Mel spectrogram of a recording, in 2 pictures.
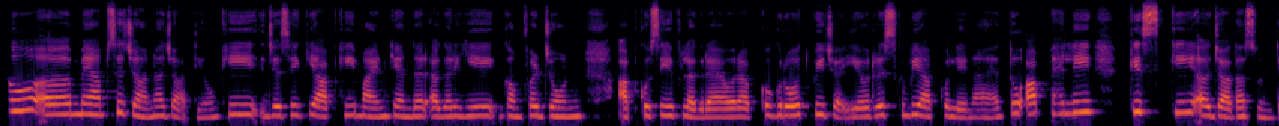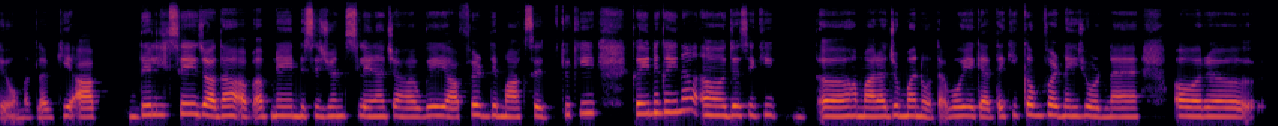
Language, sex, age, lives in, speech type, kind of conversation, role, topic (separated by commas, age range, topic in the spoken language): Hindi, female, 40-44, India, conversation, podcast, host, Jab comfort aur growth mein takraav ho, tum kaise faisla karte ho?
